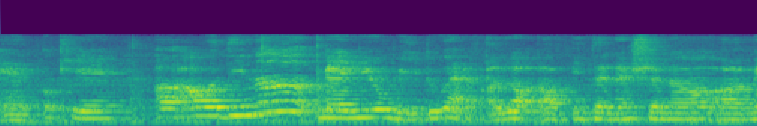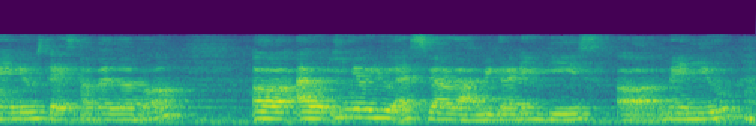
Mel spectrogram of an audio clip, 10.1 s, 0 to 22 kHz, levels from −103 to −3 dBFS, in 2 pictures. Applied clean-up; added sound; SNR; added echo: none; none; none; reverberation time 0.5 s.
